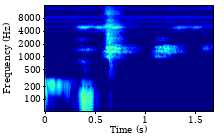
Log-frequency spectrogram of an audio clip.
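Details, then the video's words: Wild crows calling outdoors during a counseling session, heard on and off throughout; a single harsh caw-like note, then fainter calls, with a brief voice at the start. "까마귀가 방금 까까까 울었죠? 들었어요?"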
